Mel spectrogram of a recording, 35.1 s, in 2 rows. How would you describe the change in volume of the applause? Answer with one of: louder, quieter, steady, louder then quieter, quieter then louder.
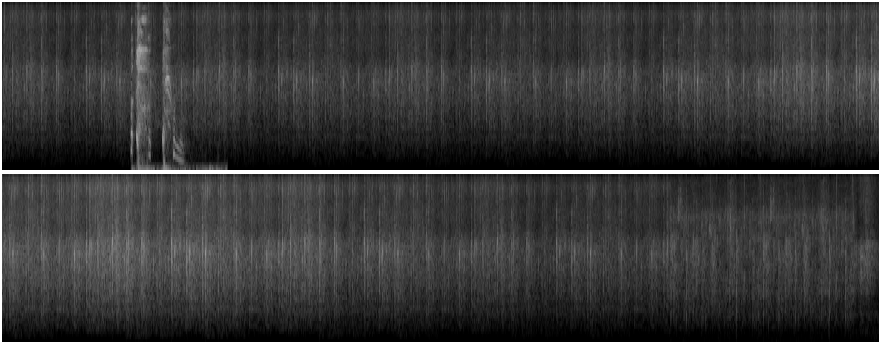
louder then quieter.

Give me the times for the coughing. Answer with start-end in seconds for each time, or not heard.
2.5-4.5.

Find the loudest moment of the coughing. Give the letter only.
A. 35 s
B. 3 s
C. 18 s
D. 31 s
B.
